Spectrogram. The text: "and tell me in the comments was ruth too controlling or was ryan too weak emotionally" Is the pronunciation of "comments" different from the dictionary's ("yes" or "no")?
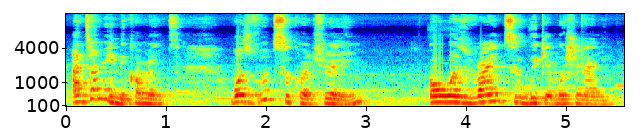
yes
